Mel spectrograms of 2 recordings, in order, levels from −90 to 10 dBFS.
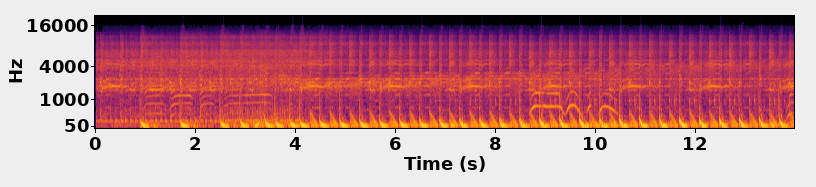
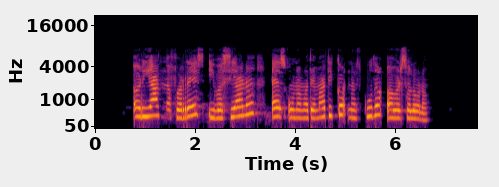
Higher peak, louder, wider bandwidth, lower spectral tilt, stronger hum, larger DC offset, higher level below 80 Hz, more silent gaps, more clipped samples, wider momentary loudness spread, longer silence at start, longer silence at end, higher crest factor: about the same, 0 dBFS vs -2 dBFS; first, -10 LUFS vs -15 LUFS; first, 13 kHz vs 8 kHz; about the same, -4.5 dB/octave vs -3.5 dB/octave; neither; first, 0.3% vs under 0.1%; first, -12 dBFS vs -62 dBFS; neither; first, 0.1% vs under 0.1%; second, 3 LU vs 7 LU; second, 0 s vs 0.75 s; second, 0 s vs 1 s; second, 8 dB vs 14 dB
